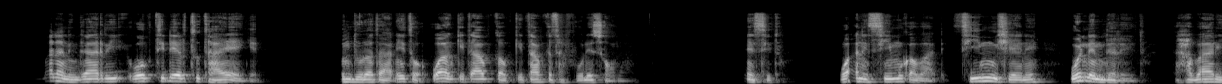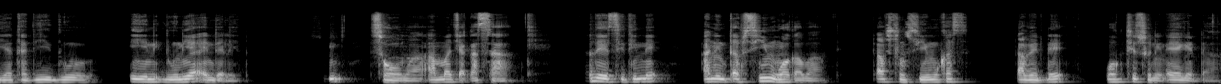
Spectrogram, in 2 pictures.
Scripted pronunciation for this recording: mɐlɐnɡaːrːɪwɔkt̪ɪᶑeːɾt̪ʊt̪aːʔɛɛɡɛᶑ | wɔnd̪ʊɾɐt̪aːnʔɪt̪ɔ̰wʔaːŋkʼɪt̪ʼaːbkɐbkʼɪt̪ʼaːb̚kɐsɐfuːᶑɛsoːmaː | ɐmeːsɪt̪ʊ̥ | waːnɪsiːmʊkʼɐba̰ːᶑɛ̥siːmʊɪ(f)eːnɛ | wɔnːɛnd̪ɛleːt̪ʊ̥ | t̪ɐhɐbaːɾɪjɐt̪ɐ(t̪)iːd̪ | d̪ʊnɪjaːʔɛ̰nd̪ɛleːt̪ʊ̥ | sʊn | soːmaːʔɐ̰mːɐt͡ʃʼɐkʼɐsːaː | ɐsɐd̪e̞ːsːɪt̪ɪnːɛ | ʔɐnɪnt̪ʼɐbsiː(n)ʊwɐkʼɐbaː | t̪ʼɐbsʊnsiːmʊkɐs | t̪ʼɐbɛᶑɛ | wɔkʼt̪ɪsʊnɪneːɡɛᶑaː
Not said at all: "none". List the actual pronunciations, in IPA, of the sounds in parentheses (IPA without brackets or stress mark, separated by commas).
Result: ʃ, d̪, m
